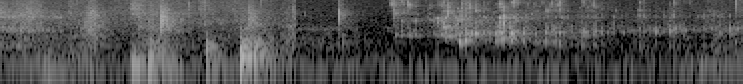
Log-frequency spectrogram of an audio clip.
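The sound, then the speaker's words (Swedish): Coffee is poured into a cup: a few soft knocks and clinks come first, then a faint, steady liquid trickle with no voices. “Ska jag fylla på kaffe?”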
